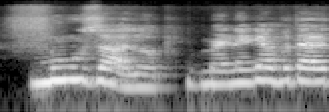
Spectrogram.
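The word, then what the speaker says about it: nous allons: था देखो नू के बाद देखो इस वर्ड के लास्ट में क्या है एस और जो इस वर्ड के बाद जो वर्ड है वो वॉबल से स्टार्ट है तो हम इस वाले एस को प्रोनाउंस करेंगे वैसे जनरली एस प्रोनाउंस नहीं होता बट इस वर्ड के बाद वर्बल है तो इसे हम एस को प्रोनाउंस करेंगे तो ये हुआ नूज आलो इसका मीनिंग हुआ वी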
